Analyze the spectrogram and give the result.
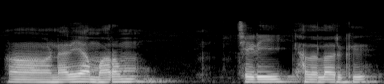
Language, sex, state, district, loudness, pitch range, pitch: Tamil, male, Tamil Nadu, Nilgiris, -16 LUFS, 115-125 Hz, 120 Hz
